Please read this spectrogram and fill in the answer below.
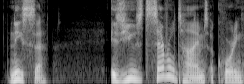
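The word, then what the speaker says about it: nyce: In The Canterbury Tales, nice, which, by the way, was originally spelled n y c e, and would have been pronounced nees-a, is used several times according to its original definition, meaning stupid or foolish.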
